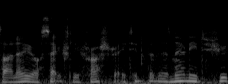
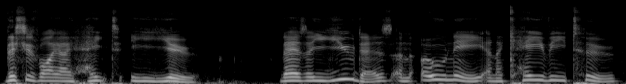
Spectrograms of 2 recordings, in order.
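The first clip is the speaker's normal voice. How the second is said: loud, raised-pitch rant, drawn out; exasperated outburst; 4 semitones higher, 12 dB louder than usual. Real, not acted. Player ranting at absurd tanks behind him, loud and exasperated. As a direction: shout it out in real disbelief.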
